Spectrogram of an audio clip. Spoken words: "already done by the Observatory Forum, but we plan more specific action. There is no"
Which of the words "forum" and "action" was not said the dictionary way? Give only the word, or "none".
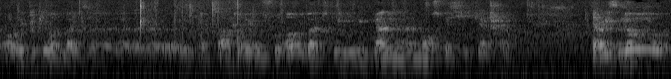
action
